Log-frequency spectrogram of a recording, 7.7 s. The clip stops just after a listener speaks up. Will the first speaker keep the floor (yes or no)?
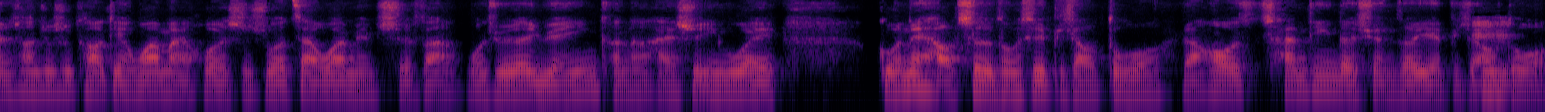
yes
